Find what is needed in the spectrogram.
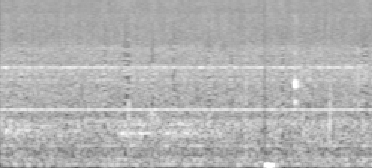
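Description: Near silence: room tone in a pause between sentences of speech.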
